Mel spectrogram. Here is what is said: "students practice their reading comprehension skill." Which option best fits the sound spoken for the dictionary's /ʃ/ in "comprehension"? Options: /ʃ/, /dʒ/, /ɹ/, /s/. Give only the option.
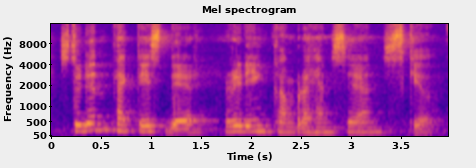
/s/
